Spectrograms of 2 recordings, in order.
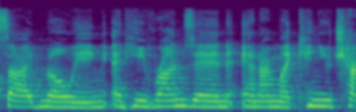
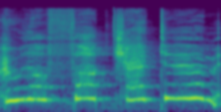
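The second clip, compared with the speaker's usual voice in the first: mock blown-gasket furious scream, very high-pitched; 14 semitones higher than usual. Retelling a confrontation with the vet, speaker voices Ian's outburst, imitating Ian screaming. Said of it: "he's like screaming".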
